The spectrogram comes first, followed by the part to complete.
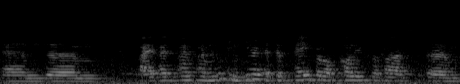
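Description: A man in the audience asking the presenters a question, in a halting way with many restarts. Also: on the high side. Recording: roomy, distant, noisy hall mic.

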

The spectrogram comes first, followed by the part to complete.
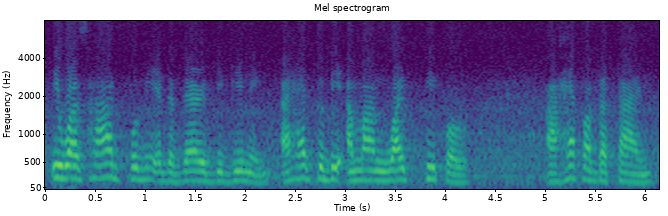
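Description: A woman's voice: fairly low pitch, moderate pace, phone-quality sound, a little hiss or hum. An older woman from Hawaii, chatting in an interview and peppering her talk with "you know" and "you see.". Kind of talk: casual conversation.

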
